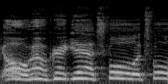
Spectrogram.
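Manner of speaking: very high, excited cheer; high-pitched jubilant exclaiming; cheering class. Retold or imitated. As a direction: celebrate like students who got it right. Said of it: "they're, like, cheering, high-fiving".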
